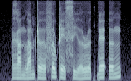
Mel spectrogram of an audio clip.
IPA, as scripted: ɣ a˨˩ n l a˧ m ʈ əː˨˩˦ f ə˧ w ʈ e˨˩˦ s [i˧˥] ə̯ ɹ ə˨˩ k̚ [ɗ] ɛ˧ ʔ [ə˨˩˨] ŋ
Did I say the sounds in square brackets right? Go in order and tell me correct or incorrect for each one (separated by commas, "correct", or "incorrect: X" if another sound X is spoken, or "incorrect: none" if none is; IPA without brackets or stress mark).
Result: incorrect: i˨˩˨, correct, incorrect: ə˧˥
